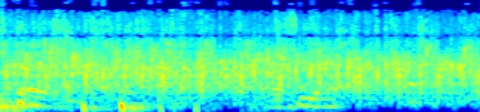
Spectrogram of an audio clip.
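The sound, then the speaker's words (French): Steady applause from a small group fills the whole stretch, a dense crackle of clapping hands at even loudness, with a few voices murmuring and laughing underneath. “Moi, un applaudissement pour les gars.”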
